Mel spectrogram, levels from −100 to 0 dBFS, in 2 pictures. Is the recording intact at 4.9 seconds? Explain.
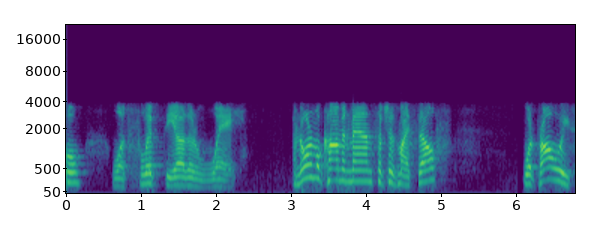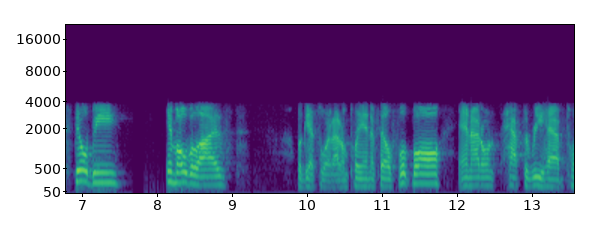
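No. Between 4.90 and 4.94 s a speech frame was lost to radio errors, which fits a single 20 ms AMR frame. The decoder bridged the gap by repeating the previous pitch and vocal-tract settings at lower gain, causing a brief dip or warble in the narrowband speech.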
